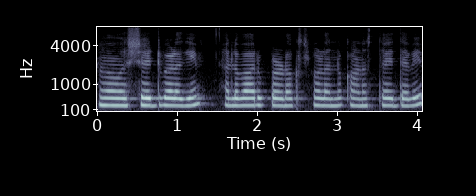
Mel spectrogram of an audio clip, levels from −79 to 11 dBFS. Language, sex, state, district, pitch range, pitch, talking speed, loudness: Kannada, female, Karnataka, Bidar, 245-255 Hz, 250 Hz, 120 wpm, -15 LUFS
